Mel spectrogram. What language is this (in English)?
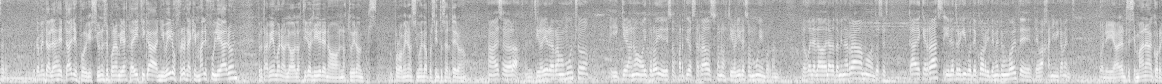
Spanish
